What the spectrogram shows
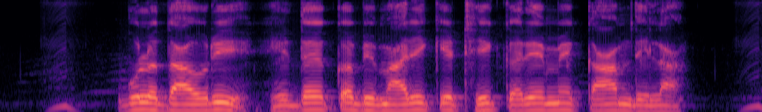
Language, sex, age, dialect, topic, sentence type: Bhojpuri, male, 25-30, Western, agriculture, statement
